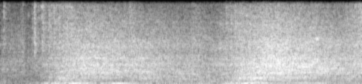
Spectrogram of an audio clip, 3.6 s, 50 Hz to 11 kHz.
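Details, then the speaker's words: 2004 Ford F-150 work truck, parked months after running rough, after new spark plugs, coils and O2 sensors: revs rise smoothly on each blip and drop back cleanly with no misfire; healthy. "she's a racehorse better now jabya LT sounds wonderful man"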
